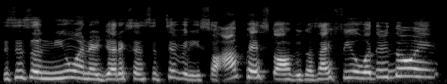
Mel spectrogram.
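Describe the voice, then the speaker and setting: Spiritual vlogger, woman, higher register, dry close sound; reads aloud, reacts with sarcastic exasperation, halting and profane. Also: lively intonation, fairly bright tone, no echo. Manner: halting, restarting sentences. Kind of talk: reading a dream interpretation aloud and commenting.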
